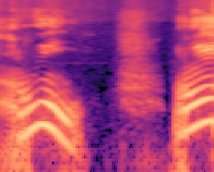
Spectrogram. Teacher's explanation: karena dia roknya harokatnya dummah maka dibaca tebal.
